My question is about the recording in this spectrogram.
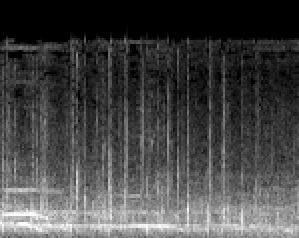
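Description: Auditorium crowd clapping and cheering. High-pitched shouts and screams fade out within the first second, leaving dense clapping.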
